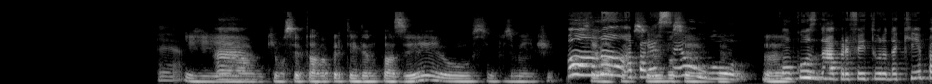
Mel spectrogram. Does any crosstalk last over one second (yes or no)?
yes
